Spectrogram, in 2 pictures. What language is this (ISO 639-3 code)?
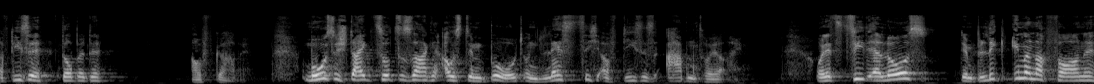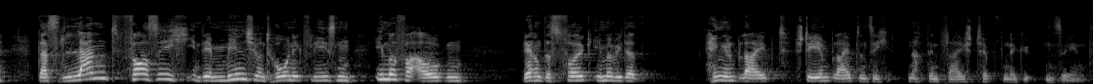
deu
